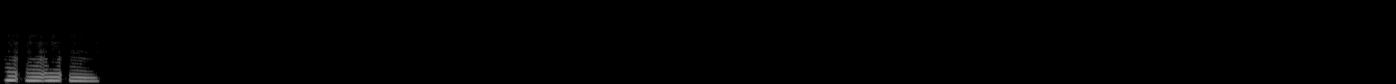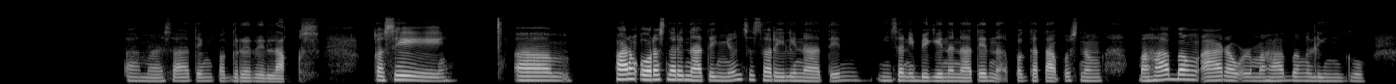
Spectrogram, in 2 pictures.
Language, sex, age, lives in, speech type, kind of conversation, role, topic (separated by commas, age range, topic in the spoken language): Filipino, female, 25-29, Philippines, conversation, unstructured, none, Sa pagitan ng musika at katahimikan, alin ang mas nakapagpapahinga para sa iyo?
